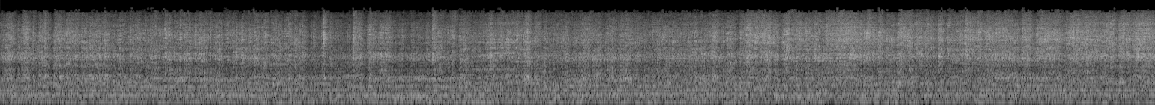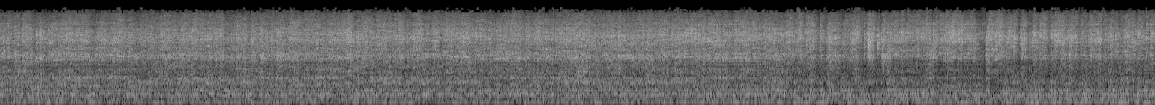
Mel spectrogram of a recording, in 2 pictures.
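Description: Live noise music made with a chain of effects pedals and a small mixer: a loud, steady wall of dense noise, unbroken throughout.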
